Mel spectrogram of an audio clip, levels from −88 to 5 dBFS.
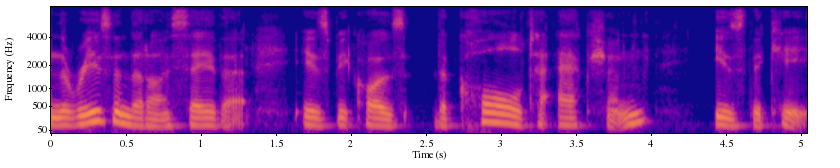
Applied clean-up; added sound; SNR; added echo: neural mask model Resemble Enhance denoiser.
